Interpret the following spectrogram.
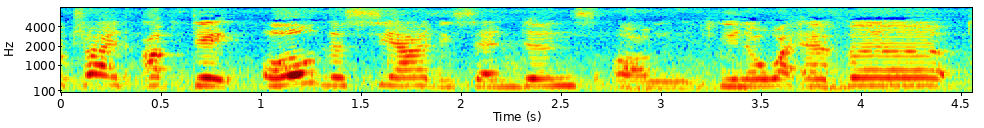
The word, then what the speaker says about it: Seah: actually the snake pronounced The as snake, Seah, 蛇咯，对咯， Seah Eu Chin, the Chinese pronunciation.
